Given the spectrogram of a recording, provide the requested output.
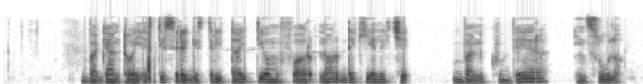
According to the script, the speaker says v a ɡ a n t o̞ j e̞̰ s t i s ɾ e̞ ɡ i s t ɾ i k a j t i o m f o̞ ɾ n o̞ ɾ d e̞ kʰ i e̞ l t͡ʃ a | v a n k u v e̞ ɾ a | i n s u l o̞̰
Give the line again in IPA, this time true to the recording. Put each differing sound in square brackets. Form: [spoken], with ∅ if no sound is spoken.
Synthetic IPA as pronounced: v a ɡ a n t o̞ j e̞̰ s t i s ɾ e̞ ɡ i s t ɾ i [t] a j t i o m f o̞ ɾ n o̞ ɾ d e̞ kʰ i e̞ l t͡ʃ [e] | v a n k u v e̞ ɾ a | i n s u l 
